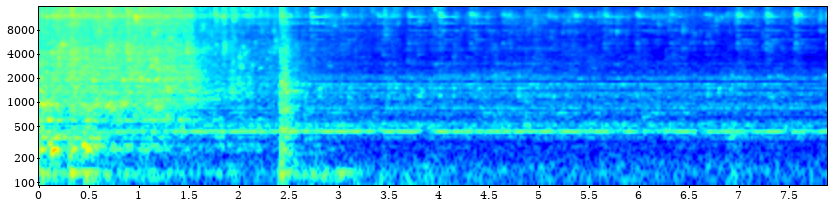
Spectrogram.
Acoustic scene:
restroom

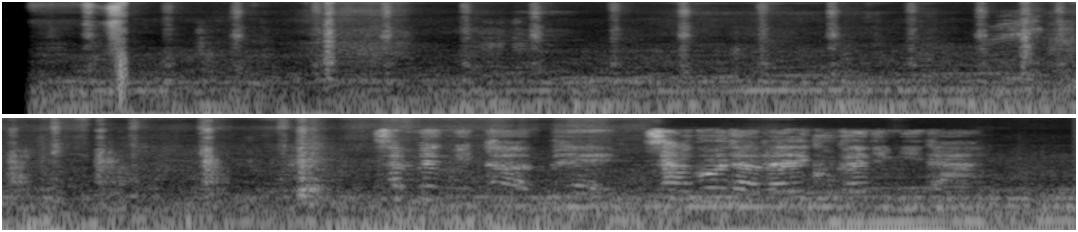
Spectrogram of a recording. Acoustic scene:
car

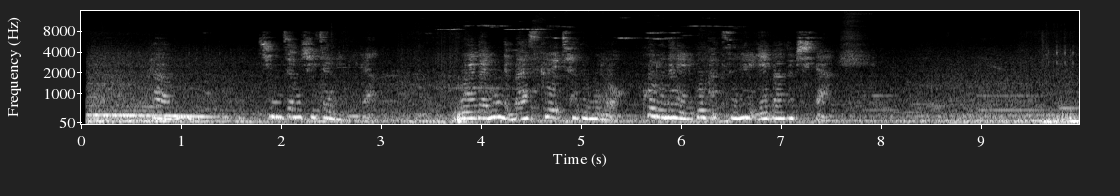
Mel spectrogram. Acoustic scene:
bus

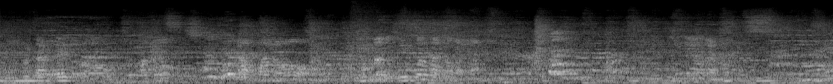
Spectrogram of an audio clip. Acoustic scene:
cafe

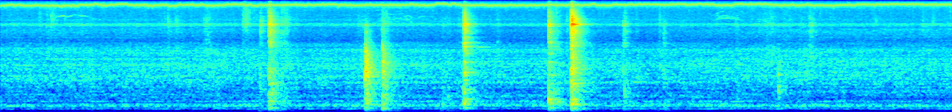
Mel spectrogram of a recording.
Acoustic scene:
kitchen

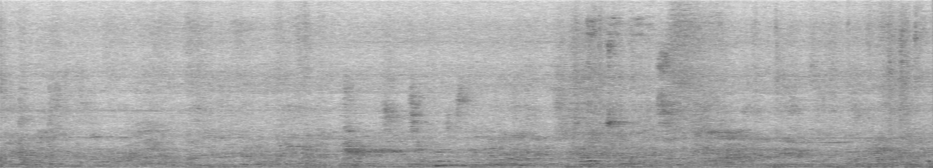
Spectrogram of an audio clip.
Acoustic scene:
cafe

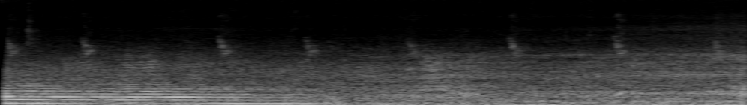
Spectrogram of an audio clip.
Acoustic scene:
residential area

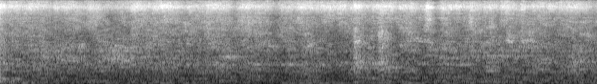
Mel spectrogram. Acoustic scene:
kitchen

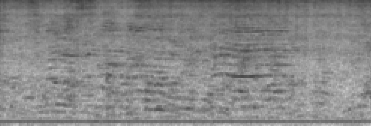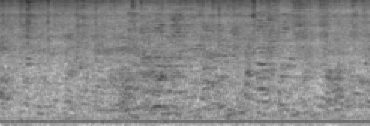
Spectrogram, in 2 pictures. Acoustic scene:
restaurant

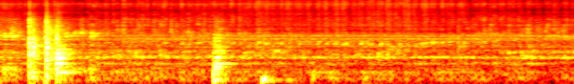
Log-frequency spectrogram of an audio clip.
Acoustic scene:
restroom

